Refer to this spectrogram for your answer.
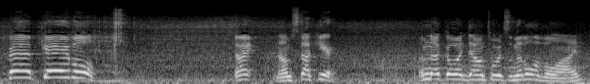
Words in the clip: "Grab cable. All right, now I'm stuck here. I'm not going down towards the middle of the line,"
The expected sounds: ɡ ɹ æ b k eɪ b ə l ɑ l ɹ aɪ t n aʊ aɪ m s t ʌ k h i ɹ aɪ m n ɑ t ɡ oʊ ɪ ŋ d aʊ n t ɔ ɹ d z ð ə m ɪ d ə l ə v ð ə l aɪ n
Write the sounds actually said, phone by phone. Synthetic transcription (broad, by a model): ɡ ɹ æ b k eɪ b l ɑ ɹ aɪ t n aʊ aɪ m s t ʌ k h i ɹ aɪ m n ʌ t ɡ oʊ ɪ ŋ d aʊ n t ɔ ɹ d z ð ə m ɪ d l ə v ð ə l aɪ n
